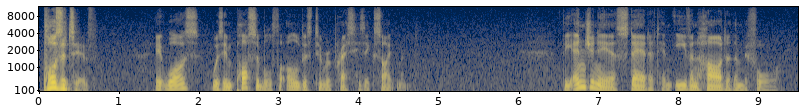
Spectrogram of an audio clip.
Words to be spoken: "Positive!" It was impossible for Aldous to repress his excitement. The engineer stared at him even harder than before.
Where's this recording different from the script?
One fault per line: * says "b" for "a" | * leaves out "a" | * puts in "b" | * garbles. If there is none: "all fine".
* puts in "was"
